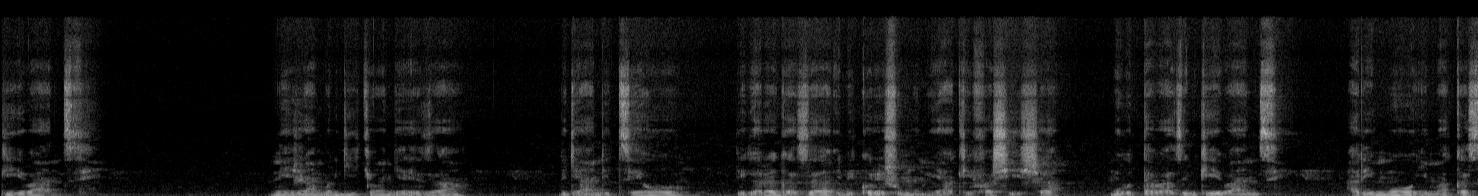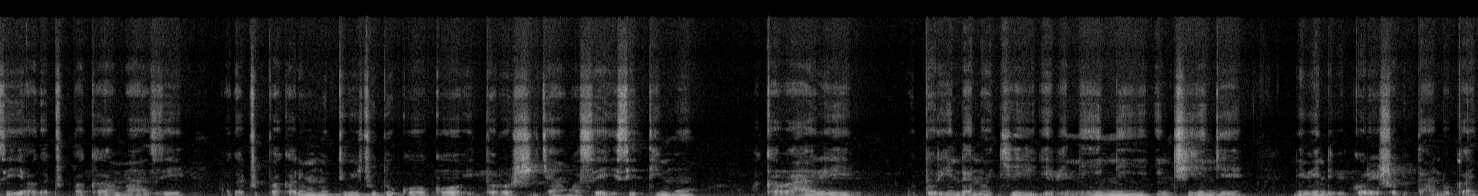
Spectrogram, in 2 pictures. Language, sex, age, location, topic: Kinyarwanda, male, 25-35, Huye, health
